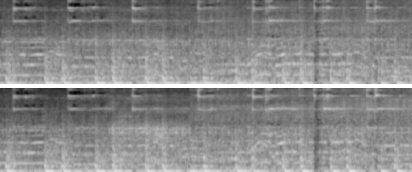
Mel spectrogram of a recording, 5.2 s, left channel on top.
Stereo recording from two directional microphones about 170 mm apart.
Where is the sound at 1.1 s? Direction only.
70° left (ahead or behind).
